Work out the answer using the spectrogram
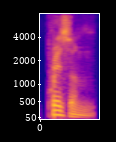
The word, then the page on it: prism: American English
